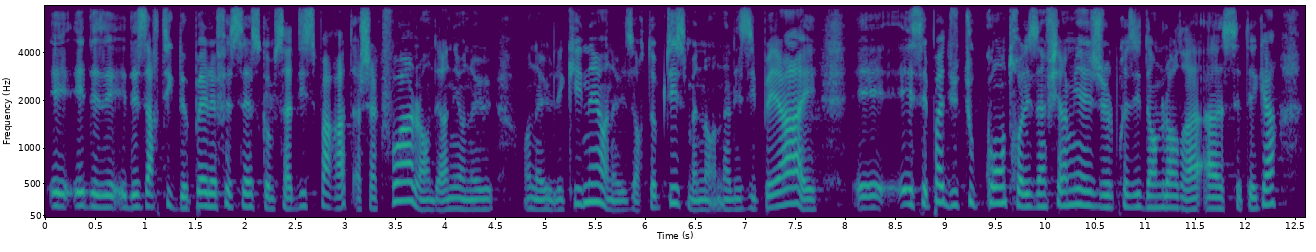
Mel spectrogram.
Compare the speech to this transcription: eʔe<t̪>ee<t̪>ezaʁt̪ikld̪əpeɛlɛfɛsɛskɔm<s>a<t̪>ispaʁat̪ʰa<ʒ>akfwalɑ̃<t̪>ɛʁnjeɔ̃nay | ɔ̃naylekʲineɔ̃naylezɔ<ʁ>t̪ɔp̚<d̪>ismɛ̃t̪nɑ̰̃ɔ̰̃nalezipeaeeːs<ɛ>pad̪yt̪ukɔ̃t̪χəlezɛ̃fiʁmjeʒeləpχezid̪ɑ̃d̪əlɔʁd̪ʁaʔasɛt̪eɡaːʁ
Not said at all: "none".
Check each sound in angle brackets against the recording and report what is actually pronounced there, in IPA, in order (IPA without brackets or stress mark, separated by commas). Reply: d̪, d̪, s, d̪, ʃ, d̪, ʁ, t̪, ɛ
